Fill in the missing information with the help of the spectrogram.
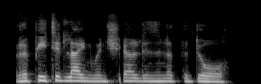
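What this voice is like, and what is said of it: Put-on Welsh accent. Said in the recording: “I'm going to do the stage directions in a Welsh accent just to differentiate the two”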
